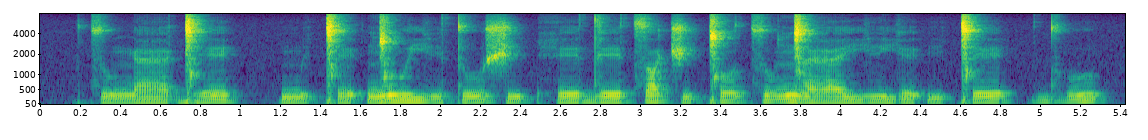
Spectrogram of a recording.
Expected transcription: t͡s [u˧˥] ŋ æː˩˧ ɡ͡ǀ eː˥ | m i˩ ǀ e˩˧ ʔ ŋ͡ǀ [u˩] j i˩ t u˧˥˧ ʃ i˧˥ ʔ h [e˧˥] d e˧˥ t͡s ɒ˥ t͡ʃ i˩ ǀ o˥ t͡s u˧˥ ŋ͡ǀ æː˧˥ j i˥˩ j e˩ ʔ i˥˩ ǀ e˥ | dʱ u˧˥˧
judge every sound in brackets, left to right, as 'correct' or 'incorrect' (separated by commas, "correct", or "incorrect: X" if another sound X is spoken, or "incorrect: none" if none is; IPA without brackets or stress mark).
incorrect: u˩, incorrect: u˥, correct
